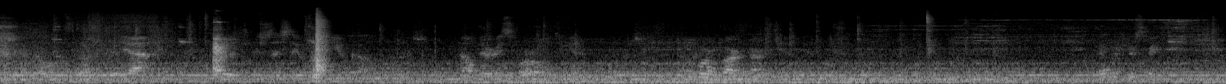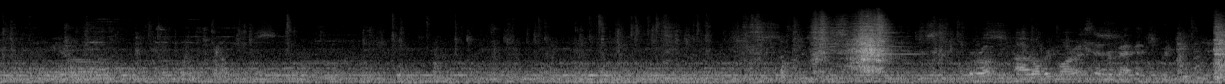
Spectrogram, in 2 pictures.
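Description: Train wheels squeal on the rails now and then.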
